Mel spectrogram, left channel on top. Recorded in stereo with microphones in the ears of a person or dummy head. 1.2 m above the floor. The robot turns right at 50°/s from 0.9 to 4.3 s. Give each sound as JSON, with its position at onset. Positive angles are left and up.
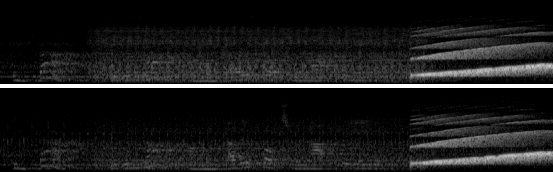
{"t": 0.1, "sound": "a woman speaking", "azimuth_deg": 135, "distance_m": 4.0}
{"t": 2.3, "sound": "a woman speaking", "azimuth_deg": -110, "distance_m": 4.5}
{"t": 4.1, "sound": "a siren", "side_deg": -45, "distance_m": 8.5}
